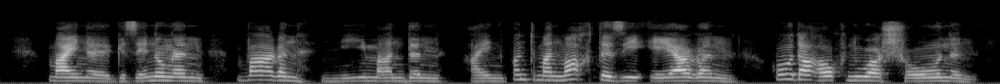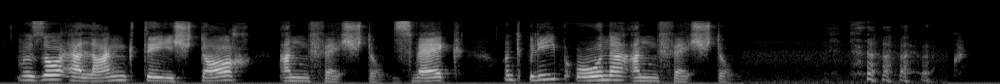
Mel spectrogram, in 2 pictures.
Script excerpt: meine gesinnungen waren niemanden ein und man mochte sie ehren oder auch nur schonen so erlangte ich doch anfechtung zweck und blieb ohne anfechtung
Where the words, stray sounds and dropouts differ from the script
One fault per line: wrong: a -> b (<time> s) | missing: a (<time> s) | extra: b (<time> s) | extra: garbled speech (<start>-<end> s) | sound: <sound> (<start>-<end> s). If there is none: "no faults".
sound: laugh (18.2-19.4 s)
